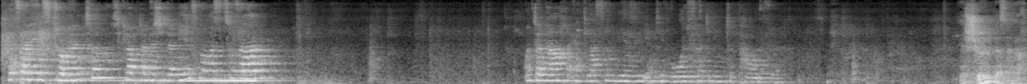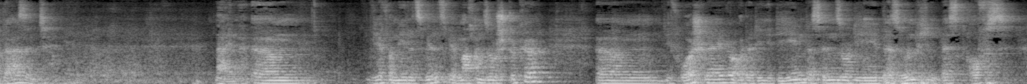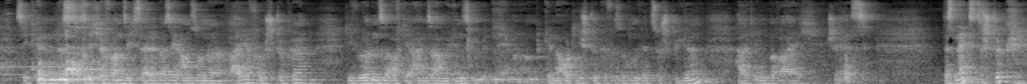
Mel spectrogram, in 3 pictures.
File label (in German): Ansage; Konzert 22. Hermeskeiler Kulturherbst (Johanneshaus, Hermeskeil)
